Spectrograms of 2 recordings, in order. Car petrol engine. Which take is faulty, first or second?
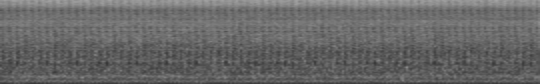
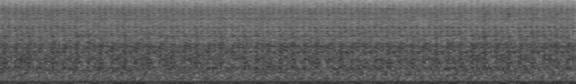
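second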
